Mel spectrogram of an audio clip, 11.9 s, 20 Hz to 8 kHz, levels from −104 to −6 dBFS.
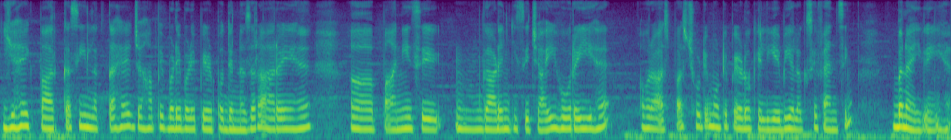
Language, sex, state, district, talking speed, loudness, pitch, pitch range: Hindi, female, Chhattisgarh, Bilaspur, 190 wpm, -25 LUFS, 185 Hz, 175-200 Hz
